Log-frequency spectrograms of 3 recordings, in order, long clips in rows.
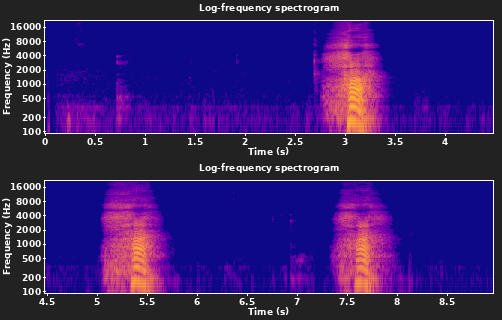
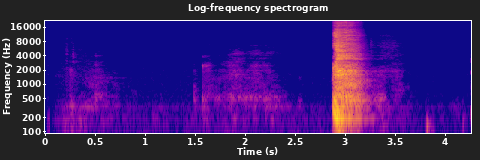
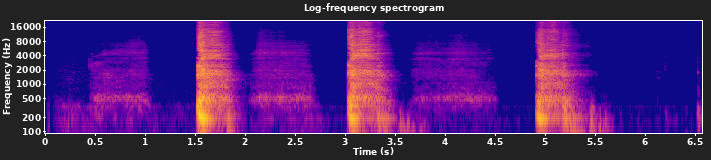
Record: {"exhalation_length": "9.0 s", "exhalation_amplitude": 32766, "exhalation_signal_mean_std_ratio": 0.18, "cough_length": "4.3 s", "cough_amplitude": 32768, "cough_signal_mean_std_ratio": 0.18, "three_cough_length": "6.6 s", "three_cough_amplitude": 32768, "three_cough_signal_mean_std_ratio": 0.26, "survey_phase": "beta (2021-08-13 to 2022-03-07)", "age": "18-44", "gender": "Male", "wearing_mask": "No", "symptom_new_continuous_cough": true, "symptom_onset": "4 days", "smoker_status": "Never smoked", "respiratory_condition_asthma": false, "respiratory_condition_other": false, "recruitment_source": "Test and Trace", "submission_delay": "2 days", "covid_test_result": "Positive", "covid_test_method": "RT-qPCR", "covid_ct_value": 32.0, "covid_ct_gene": "N gene"}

